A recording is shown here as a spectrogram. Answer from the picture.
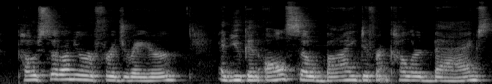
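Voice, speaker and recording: Noticeable background noise sits behind a woman with an American accent whose intonation stays fairly even. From United States. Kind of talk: live stream talk to viewers. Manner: casual, chatty.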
